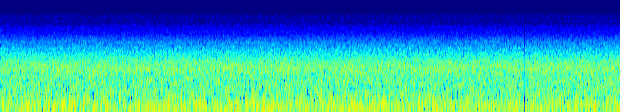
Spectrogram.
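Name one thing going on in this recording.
A jet airliner's engines and rushing air roar steadily.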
